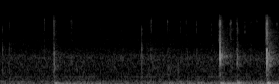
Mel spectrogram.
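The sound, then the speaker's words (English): Typing on a computer keyboard: a few sparse, quiet key clicks spread out with pauses between them, the last two sharper and louder. “When I'm really high, I can't type that good if I think about it.”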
